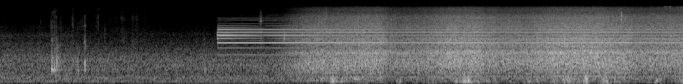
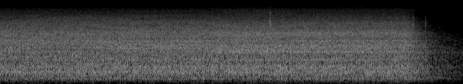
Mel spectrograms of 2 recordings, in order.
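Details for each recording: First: 2006 Saab 9-3 HVAC blower motor behind the glovebox, after WD-40 was sprayed in; it spins up to a raspy, high whir with a dry, uneven scraping beat and keeps jamming. Seized, worn blower motor bearing. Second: 2006 Saab 9-3 new HVAC blower motor after old one failed from water via blocked drain: steady even rushing air at constant speed, no rattle or squeal, winds down cleanly; blower healthy.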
